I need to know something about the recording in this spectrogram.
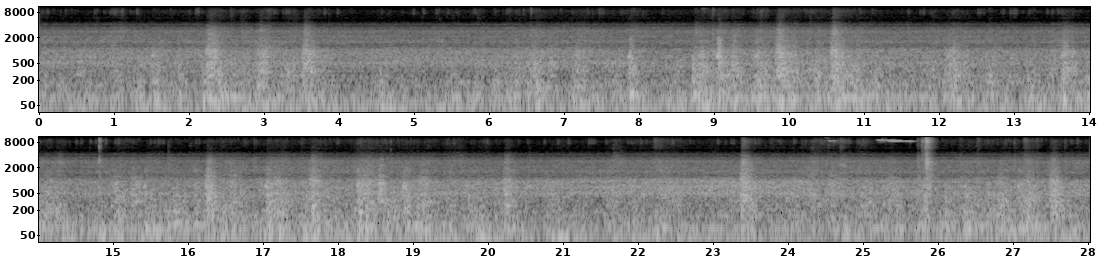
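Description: A train rumbles steadily along the track, with wheels clacking over rail joints.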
